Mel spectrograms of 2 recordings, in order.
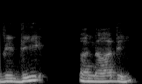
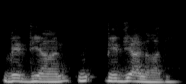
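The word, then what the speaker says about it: viddhy anādī: So if instead of saying Vidhi Anadi, you say Vidyanadi. So that removes one syllable. Otherwise, it doesn't fit into the meter.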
